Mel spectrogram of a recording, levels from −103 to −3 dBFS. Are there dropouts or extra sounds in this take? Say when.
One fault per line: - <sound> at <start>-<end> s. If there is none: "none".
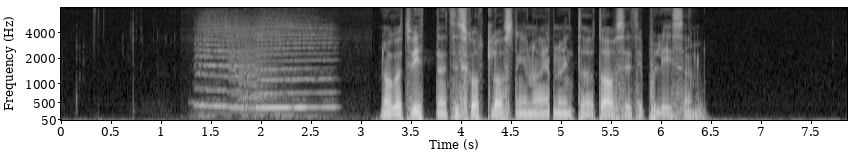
- squeak at 1.3-2.8 s
- dropout at 4.9-4.9 s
